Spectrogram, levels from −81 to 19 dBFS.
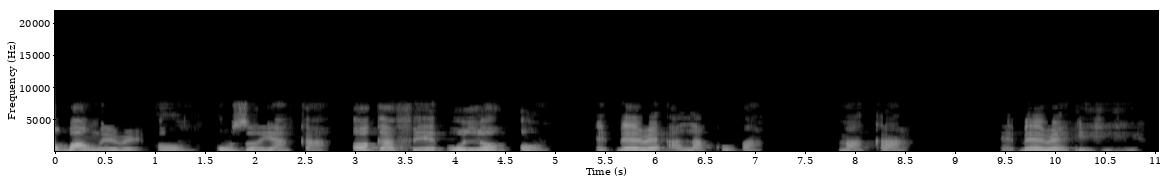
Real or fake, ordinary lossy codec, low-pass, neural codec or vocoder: real; none; none; none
